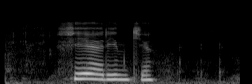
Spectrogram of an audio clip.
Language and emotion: Russian, neutral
